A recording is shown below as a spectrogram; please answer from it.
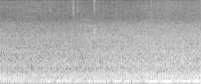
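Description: Steady background noise with a low hum, heard in a pause between spoken sentences.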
